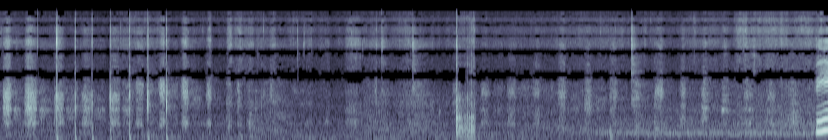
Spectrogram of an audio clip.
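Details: Luthor, a pit bull dog, panting in quick rhythmic bursts of breath, with scattered clicks and thumps of movement and a short high squeak near the end.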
